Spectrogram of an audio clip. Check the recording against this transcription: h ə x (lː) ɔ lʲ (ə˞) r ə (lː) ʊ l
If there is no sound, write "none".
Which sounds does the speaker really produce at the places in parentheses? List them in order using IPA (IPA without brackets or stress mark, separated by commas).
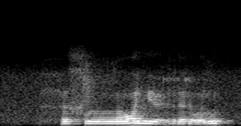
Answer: lː, ə˞, ɾ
